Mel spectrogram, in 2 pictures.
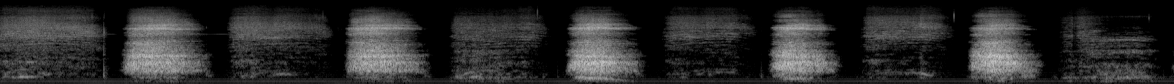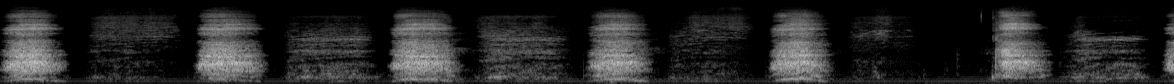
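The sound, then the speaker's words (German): Forced deep inhalations and releasing exhalations during a breathing exercise, many loud, airy breaths repeating in a steady rhythm with no other sound. “Mach weiter und finde jetzt einen Rhythmus, der für dich passt. Vielleicht möchtest du ein bisschen schneller werden, vielleicht aber auch langsamer. Richtig forcierte, tiefe Einatmung, lösende Ausatmung.”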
